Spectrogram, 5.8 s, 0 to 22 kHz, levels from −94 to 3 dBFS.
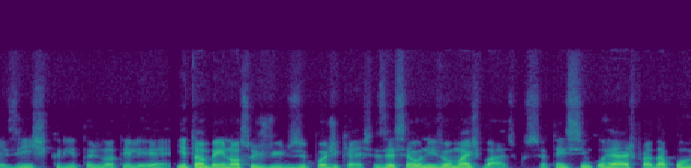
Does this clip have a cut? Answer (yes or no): yes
